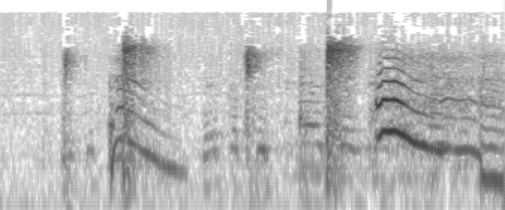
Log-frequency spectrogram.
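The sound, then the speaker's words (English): Several sharp whip cracks snap out at a circus at irregular intervals, loud, mixed with drawn-out vocal calls and cries between and after the cracks. “And when you crack your whip like that tonight in the center ring, Rosa the equestrian, the daring rider, we'll die.”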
